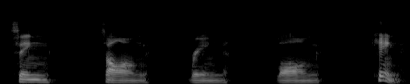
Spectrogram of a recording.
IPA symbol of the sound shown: ŋ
